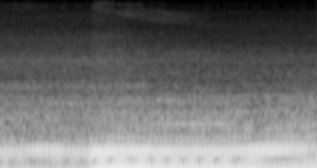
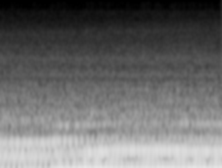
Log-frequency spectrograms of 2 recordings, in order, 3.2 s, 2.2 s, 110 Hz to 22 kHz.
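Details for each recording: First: T1N Mercedes Sprinter diesel at full throttle: low steady drone holds flat, then jumps louder as boost arrives late and the van jerks; owner suspects the turbo sticking and unsticking from damaged vanes. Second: T1N Mercedes Sprinter turbo diesel, suspected of damaged, sticking turbo vanes, driving steadily slightly uphill under light load: an even low drone with no surging or whistle. Normal turbo sound under load.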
